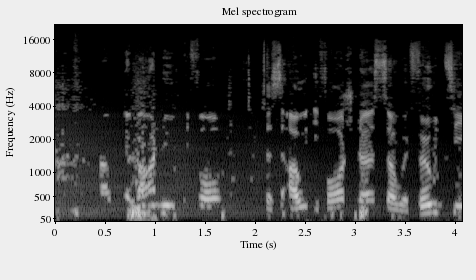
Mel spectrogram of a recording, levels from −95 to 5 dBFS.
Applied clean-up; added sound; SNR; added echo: classical method spectral subtraction.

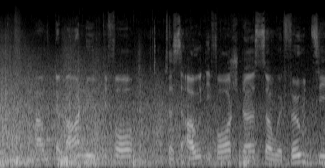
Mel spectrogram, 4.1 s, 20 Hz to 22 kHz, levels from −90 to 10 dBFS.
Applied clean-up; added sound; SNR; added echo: none; Thunder / Rain; 0 dB; none.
